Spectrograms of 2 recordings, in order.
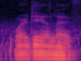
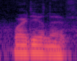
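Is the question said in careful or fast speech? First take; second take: fast; fast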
